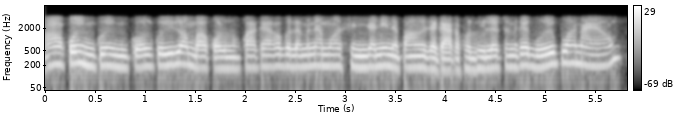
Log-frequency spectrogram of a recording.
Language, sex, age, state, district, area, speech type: Assamese, female, 45-60, Assam, Golaghat, urban, conversation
